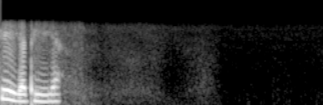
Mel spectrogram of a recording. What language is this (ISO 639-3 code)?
doi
